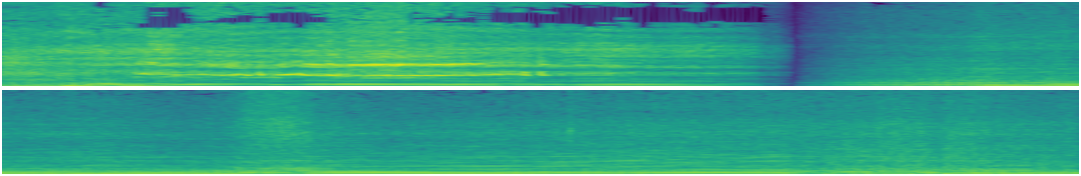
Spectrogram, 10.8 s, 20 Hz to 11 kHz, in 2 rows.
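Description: BMW E46 M3's inline-six, fitted with a CSL intake airbox, headers and a rasp-delete exhaust, pulling away hard with its pitch rising and a high squeal over it. After a sudden cut about four seconds in, the same engine is heard from inside the cabin, accelerating under load with its pitch climbing steadily, then dropping near the end.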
